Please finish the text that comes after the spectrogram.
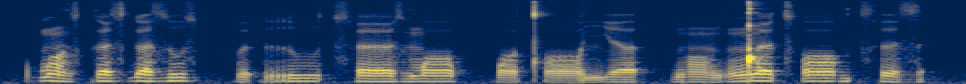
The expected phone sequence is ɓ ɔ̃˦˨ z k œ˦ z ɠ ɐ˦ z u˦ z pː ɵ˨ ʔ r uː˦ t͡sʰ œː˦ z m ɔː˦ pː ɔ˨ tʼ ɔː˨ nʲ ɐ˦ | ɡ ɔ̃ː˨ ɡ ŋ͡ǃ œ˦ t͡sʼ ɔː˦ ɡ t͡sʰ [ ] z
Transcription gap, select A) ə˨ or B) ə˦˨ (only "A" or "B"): B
